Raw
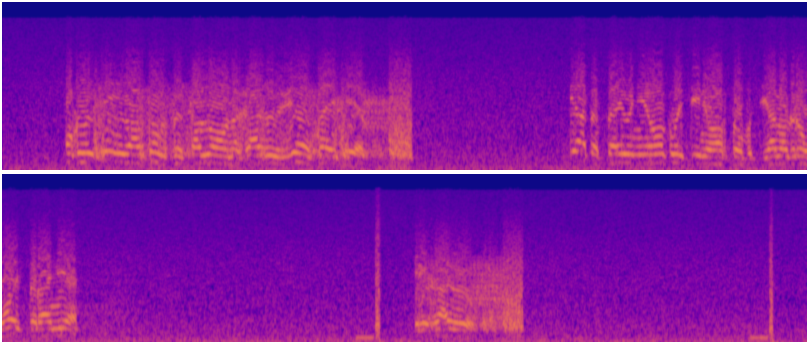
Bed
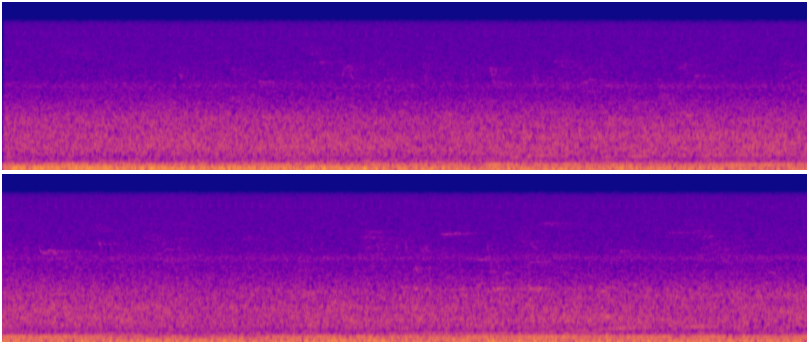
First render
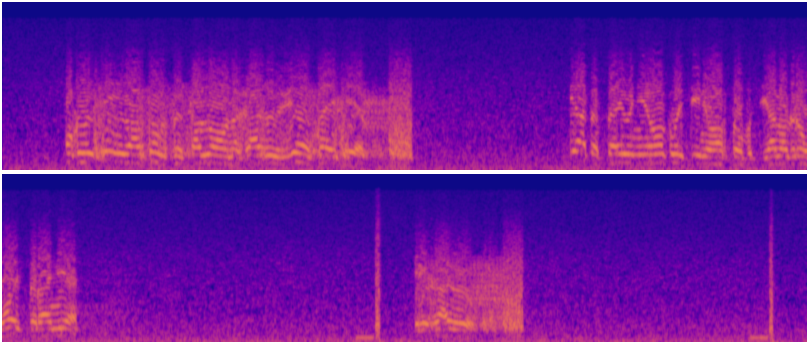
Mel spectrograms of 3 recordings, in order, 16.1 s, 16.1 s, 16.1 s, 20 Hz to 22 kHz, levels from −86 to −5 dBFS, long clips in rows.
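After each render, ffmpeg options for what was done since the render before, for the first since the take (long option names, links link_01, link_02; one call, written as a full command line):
ffmpeg -i in.wav -af "afftdn=noise_reduction=7:noise_floor=-48" out.wav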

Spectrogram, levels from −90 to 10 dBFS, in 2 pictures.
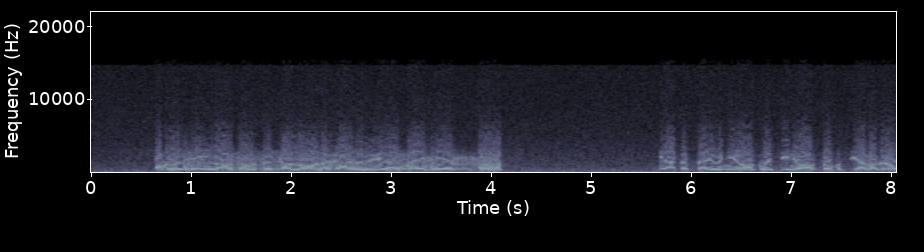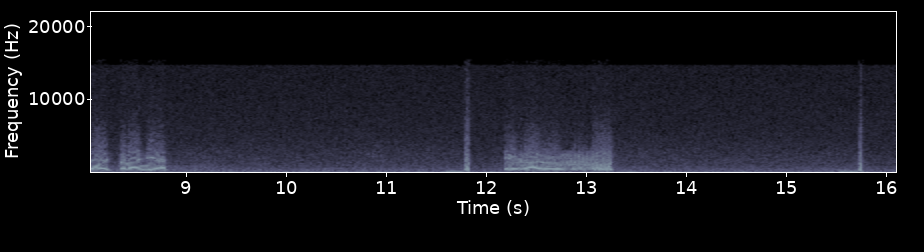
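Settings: ffmpeg -i in.wav -af "volume=3dB" out.wav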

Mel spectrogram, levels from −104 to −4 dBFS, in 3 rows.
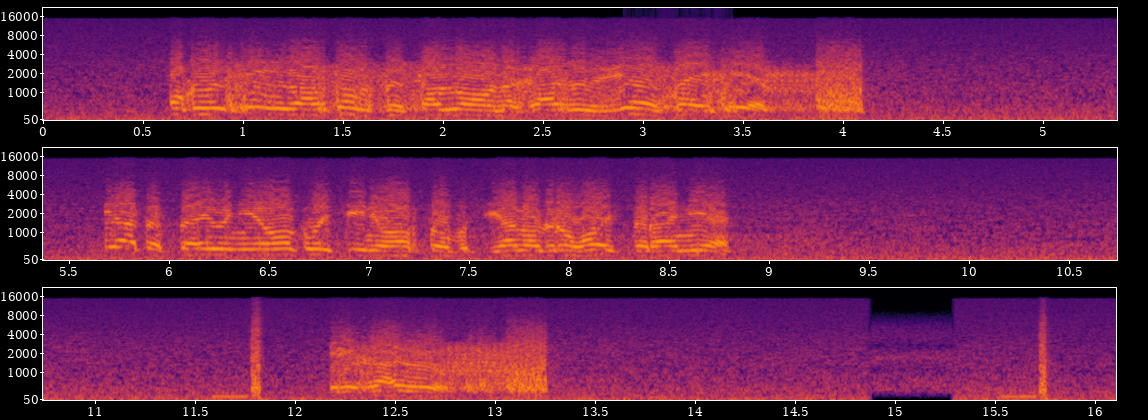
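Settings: ffmpeg -i in.wav -filter_complex "[0:a]asettb=1/sr,asplit=3[link_01][link_02][link_03];[link_01]atrim=end=2.904[link_04];[link_02]atrim=start=2.9:end=3.45,asetpts=PTS-STARTPTS,afade=type=in:duration=0.004:curve=qsin,afade=type=out:start_time=0.546:duration=0.004:curve=qsin,aeval=exprs='val(0)*gte(abs(val(0)),0.00355)':channel_layout=same[link_05];[link_03]atrim=start=3.446[link_06];[link_04][link_05]acrossfade=duration=0.004:curve1=hsin:curve2=qsin[link_07];[link_07][link_06]acrossfade=duration=0.004:curve1=qsin:curve2=hsin,asplit=3[link_08][link_09][link_10];[link_08]afade=type=out:start_time=14.86:duration=0.02[link_11];[link_09]highpass=frequency=390:width=0.5412,highpass=frequency=390:width=1.3066,equalizer=frequency=1100:width_type=q:width=4:gain=-6,equalizer=frequency=1700:width_type=q:width=4:gain=5,equalizer=frequency=2600:width_type=q:width=4:gain=-9,lowpass=frequency=5400:width=0.5412,lowpass=frequency=5400:width=1.3066,afade=type=in:start_time=14.86:duration=0.02,afade=type=out:start_time=15.28:duration=0.02[link_12];[link_10]afade=type=in:start_time=15.28:duration=0.02[link_13];[link_11][link_12][link_13]amix=inputs=3:normalize=0" out.wav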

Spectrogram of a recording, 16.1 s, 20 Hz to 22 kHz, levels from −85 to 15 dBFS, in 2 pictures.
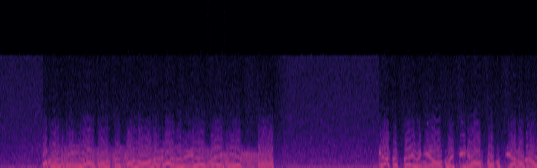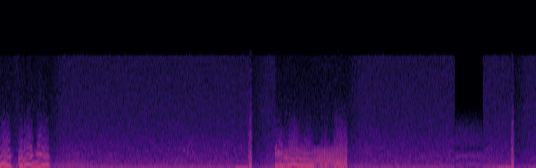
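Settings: ffmpeg -i in.wav -af "alimiter=level_in=6dB:limit=-24dB:level=0:latency=1:release=245,volume=-6dB,areverse,acompressor=mode=upward:threshold=-46dB:ratio=2.5,areverse" out.wav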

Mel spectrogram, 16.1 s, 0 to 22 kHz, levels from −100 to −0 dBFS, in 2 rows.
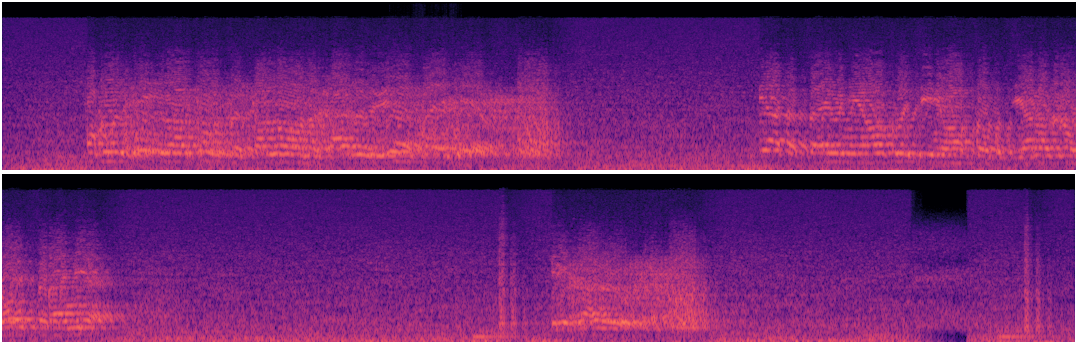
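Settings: ffmpeg -i in.wav -filter_complex "[0:a]asplit=2[link_01][link_02];[link_02]adelay=29,volume=-11dB[link_03];[link_01][link_03]amix=inputs=2:normalize=0,asplit=2[link_04][link_05];[link_05]adelay=86,lowpass=frequency=2000:poles=1,volume=-3dB,asplit=2[link_06][link_07];[link_07]adelay=86,lowpass=frequency=2000:poles=1,volume=0.46,asplit=2[link_08][link_09];[link_09]adelay=86,lowpass=frequency=2000:poles=1,volume=0.46,asplit=2[link_10][link_11];[link_11]adelay=86,lowpass=frequency=2000:poles=1,volume=0.46,asplit=2[link_12][link_13];[link_13]adelay=86,lowpass=frequency=2000:poles=1,volume=0.46,asplit=2[link_14][link_15];[link_15]adelay=86,lowpass=frequency=2000:poles=1,volume=0.46[link_16];[link_04][link_06][link_08][link_10][link_12][link_14][link_16]amix=inputs=7:normalize=0" out.wav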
